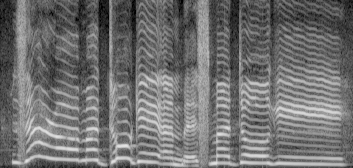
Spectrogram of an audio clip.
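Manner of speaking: high sing-song call, drawn out slowly; fond calling. Real, not acted. Vlogger calling fondly to her dogs by the coop. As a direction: croon the names like greeting beloved pets.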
